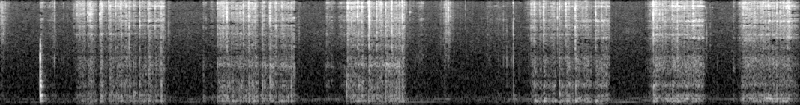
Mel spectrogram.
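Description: A wire loop carving tool scrapes and carves the surface of a solid square bar of white soap with blue paint traces, held in the hand, as powdery chips fall off. After a sharp tap near the start, soft, dry scraping comes in repeated strokes about a second long, separated by brief quiet pauses. The sound is low and muffled with little brightness.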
